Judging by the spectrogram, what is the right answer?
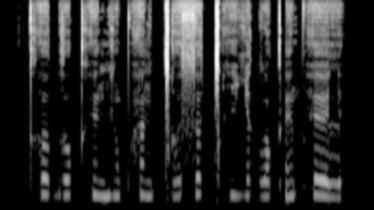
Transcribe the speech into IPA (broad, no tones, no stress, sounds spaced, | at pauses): kʰ ʌ ɡ ʌ o̯ kʰ ẽ ɡ ĩ o̯ pʰ ã ɡ ɡ͡ǀ ʌ s ʌ ǀʰ i ʎ a ɡ lˠ o kʼ ẽ pʰ ɛ l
